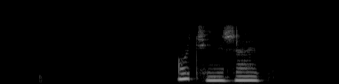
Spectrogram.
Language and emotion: Russian, sad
